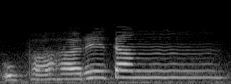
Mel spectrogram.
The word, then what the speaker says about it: उपहृतम्: You can pronounce this as upaha, uphar ka upaha, ritam. This is this chota e ki matra on ra.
